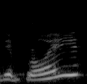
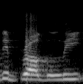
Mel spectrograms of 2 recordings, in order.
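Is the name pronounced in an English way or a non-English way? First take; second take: non-English; English. First: The name is pronounced in a non-English way. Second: The name is pronounced as if it were English. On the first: The speaker calls it right. "kind of like de Broglie. That's how you kind of pronounce it" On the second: The speaker calls it wrong. "this is not de Broglie equation. This is not English, it's pronounced differently"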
